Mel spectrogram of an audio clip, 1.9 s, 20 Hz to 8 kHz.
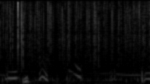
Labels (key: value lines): label: biophony, cascading saw
recorder: SoundTrap 600 or HydroMoth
